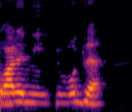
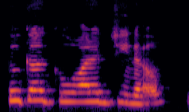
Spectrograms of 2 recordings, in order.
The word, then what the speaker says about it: Guadagnino: Guadagnino. – Luca Guadagnino.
